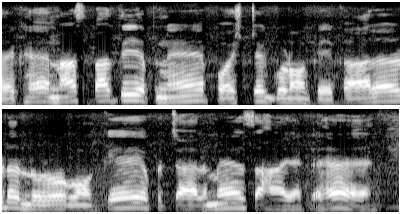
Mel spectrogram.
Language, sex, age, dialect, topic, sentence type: Hindi, male, 18-24, Kanauji Braj Bhasha, agriculture, statement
